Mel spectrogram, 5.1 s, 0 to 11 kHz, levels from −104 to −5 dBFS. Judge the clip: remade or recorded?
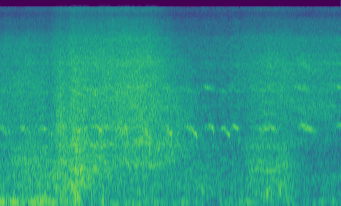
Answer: remade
